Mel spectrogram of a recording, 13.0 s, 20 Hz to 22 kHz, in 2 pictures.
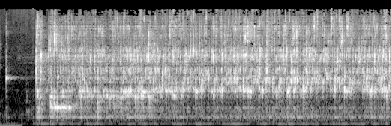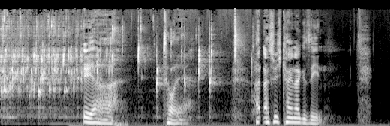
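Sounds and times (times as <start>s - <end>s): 
dog urinating into a plant pot: 0.6s - 10.8s
speech: 8.0s - 8.6s, 9.3s - 9.8s, 10.8s - 12.1s.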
